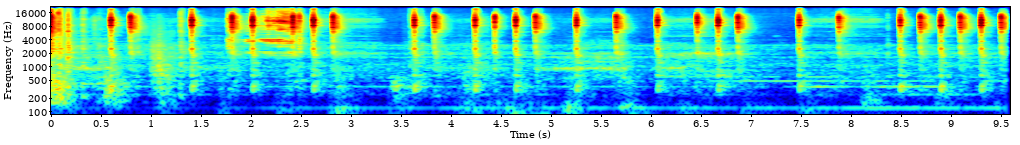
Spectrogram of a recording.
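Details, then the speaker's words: Dunkirk high-efficiency floor-standing gas boiler: sharp irregular relay clicks every second or two, cycling on and off nonstop even with the thermostat disconnected, water found; likely a bad control board. "another thermostat this connector is still clicking back and forth nothing's still operating on and off on and off and i got the thermostat disconnected we got issues here oh water so that's probably a bad board"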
